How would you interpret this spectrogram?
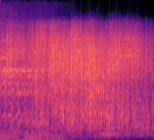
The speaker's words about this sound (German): Hat er da gerade ein Pferd gehört? Ach, herrje, genau unter seinem Hotelfenster verläuft die Straße. Und hier in der Hamburger Hafengegend ist so spät abends erst richtig was los.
